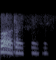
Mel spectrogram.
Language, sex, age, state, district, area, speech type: Marathi, female, 18-30, Maharashtra, Nagpur, urban, conversation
